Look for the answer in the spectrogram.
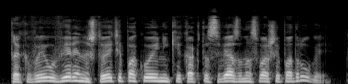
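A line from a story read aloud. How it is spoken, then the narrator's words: Plain. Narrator (Russian): спросил доктор Эфраим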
